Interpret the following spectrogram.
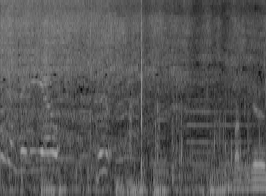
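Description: Beef tips frying and sizzling in a cast-iron Dutch oven over a campfire, stirred with a wooden spoon. The sizzle stops abruptly with a sharp click about halfway through, leaving it much quieter.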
